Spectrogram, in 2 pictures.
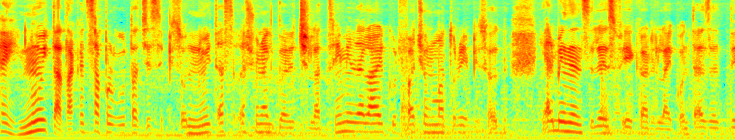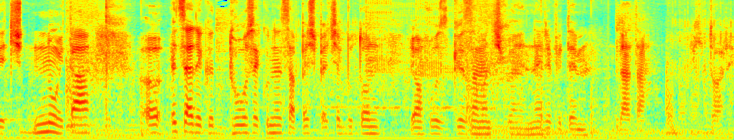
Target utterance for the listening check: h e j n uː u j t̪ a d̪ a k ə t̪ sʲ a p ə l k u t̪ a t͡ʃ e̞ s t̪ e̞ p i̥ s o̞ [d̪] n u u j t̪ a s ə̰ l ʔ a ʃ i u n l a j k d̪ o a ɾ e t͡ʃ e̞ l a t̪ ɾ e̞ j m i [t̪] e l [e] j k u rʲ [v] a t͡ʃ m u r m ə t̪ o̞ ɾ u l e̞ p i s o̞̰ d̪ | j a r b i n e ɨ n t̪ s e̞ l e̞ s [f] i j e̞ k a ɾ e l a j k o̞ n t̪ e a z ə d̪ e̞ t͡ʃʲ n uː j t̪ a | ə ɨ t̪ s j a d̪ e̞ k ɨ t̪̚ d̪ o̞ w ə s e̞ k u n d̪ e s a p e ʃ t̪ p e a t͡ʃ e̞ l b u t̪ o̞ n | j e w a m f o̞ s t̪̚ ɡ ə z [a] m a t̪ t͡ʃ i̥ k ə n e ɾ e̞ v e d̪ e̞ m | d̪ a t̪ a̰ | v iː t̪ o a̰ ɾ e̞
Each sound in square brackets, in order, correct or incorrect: correct, incorrect, incorrect, incorrect, correct, correct

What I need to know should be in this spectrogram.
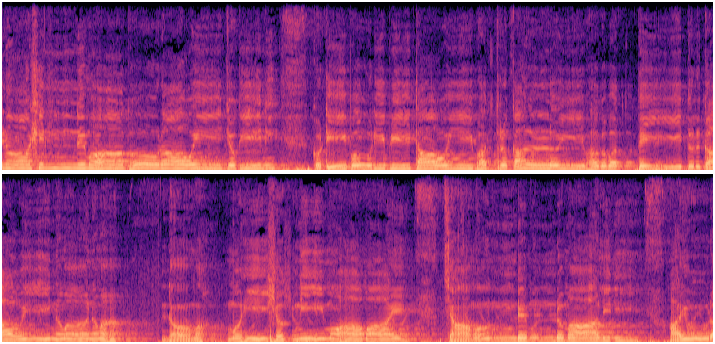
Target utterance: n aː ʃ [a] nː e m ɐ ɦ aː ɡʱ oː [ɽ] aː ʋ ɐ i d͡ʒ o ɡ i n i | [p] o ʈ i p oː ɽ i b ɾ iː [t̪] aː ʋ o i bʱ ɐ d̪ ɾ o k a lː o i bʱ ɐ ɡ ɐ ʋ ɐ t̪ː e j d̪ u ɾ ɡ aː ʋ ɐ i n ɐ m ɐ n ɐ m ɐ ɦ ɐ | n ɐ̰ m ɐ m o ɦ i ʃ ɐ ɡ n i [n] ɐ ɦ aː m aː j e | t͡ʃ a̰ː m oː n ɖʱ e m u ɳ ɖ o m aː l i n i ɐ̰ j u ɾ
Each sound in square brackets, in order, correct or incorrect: incorrect, incorrect, incorrect, correct, incorrect

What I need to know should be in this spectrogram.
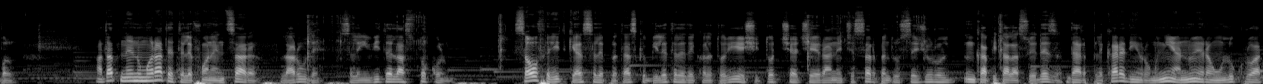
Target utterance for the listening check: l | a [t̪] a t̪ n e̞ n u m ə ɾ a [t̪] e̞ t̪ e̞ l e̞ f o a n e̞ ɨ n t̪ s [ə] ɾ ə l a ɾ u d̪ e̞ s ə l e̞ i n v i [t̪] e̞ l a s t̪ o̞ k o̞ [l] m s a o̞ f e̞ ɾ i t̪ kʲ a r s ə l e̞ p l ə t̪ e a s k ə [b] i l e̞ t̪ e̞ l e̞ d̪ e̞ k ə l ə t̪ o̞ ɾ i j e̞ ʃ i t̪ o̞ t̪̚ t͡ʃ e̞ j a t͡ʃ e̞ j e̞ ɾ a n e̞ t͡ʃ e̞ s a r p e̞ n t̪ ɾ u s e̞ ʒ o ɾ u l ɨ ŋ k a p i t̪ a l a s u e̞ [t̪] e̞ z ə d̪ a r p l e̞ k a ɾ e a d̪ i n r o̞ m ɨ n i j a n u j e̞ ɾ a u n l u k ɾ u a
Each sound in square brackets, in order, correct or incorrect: incorrect, correct, incorrect, correct, correct, correct, incorrect

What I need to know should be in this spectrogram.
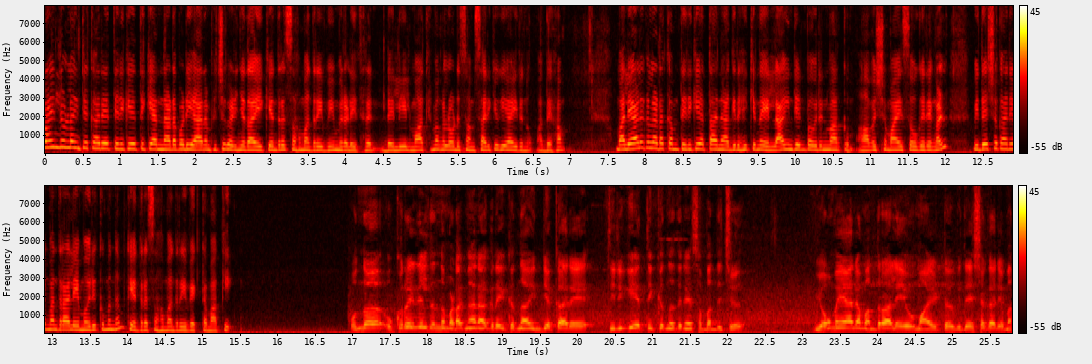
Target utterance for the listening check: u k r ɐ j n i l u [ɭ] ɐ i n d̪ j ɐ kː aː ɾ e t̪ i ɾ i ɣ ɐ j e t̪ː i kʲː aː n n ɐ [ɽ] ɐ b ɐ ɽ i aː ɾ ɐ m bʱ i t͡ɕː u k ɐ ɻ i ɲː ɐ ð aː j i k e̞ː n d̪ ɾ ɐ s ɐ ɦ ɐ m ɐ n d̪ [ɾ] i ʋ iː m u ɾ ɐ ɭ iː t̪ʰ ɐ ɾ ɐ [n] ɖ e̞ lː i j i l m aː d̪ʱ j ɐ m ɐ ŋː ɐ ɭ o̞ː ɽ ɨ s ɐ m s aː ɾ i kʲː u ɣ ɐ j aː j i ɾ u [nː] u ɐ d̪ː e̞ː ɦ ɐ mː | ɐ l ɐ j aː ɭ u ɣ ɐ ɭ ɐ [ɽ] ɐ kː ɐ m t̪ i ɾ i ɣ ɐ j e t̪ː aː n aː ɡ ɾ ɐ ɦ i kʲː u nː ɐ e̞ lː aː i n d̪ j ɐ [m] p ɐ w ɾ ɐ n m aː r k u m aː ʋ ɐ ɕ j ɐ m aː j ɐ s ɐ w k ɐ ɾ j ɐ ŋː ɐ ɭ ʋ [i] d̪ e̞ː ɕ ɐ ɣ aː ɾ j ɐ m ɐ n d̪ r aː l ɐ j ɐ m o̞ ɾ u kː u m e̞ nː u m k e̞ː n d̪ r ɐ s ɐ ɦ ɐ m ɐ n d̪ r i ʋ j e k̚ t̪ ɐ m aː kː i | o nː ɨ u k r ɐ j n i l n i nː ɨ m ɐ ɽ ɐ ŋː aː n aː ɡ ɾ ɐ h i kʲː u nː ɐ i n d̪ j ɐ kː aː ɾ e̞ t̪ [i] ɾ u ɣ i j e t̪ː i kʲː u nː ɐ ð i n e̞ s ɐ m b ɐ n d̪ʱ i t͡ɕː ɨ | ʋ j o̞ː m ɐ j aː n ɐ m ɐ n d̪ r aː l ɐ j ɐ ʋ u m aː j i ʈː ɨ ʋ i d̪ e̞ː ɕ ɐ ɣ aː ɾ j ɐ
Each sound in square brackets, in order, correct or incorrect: incorrect, correct, incorrect, correct, correct, correct, incorrect, correct, correct

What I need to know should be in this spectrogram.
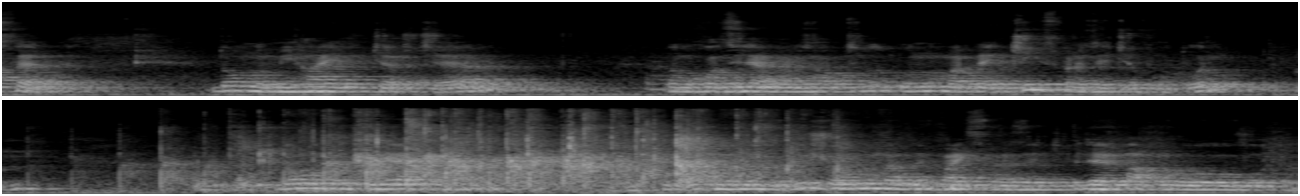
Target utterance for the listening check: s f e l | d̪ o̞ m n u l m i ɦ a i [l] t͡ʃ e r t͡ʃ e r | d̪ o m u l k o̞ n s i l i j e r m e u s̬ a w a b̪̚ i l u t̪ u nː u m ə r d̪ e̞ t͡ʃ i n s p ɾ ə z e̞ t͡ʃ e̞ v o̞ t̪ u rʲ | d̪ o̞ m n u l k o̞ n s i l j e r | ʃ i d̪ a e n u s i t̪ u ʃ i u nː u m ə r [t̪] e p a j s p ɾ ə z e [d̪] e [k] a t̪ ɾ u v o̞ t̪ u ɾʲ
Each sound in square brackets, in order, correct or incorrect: correct, incorrect, correct, incorrect

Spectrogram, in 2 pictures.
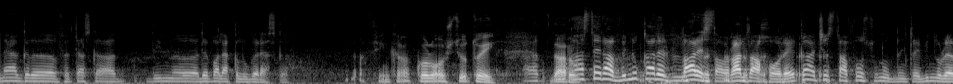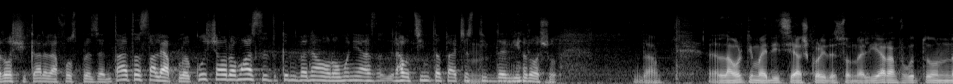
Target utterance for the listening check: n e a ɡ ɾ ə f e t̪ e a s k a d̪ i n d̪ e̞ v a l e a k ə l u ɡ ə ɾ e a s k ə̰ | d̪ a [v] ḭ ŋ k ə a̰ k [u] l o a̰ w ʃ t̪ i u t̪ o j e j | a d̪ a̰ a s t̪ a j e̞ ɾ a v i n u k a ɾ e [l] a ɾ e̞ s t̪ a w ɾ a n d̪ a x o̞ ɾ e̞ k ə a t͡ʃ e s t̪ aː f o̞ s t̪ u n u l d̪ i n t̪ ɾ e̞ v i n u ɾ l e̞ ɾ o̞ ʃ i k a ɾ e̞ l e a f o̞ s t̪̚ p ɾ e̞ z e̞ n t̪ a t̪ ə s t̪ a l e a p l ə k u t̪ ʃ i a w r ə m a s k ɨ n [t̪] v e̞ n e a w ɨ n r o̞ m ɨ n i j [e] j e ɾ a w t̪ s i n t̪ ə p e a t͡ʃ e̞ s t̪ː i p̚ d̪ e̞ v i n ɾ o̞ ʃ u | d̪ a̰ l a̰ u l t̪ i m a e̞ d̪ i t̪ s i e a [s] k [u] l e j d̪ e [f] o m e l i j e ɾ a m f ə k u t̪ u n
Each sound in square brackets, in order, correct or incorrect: incorrect, incorrect, correct, incorrect, incorrect, incorrect, incorrect, incorrect

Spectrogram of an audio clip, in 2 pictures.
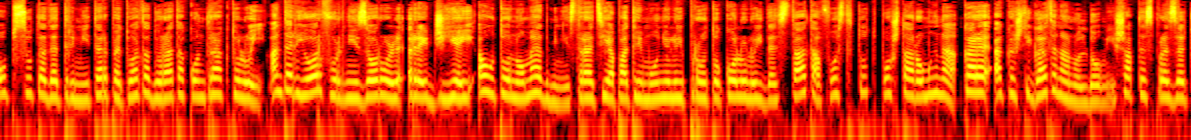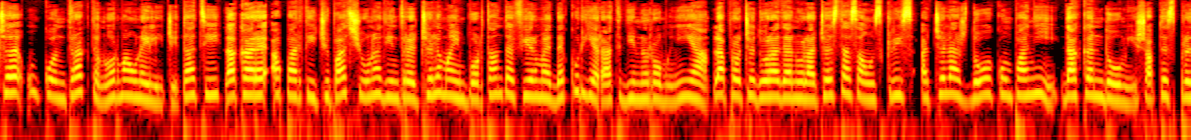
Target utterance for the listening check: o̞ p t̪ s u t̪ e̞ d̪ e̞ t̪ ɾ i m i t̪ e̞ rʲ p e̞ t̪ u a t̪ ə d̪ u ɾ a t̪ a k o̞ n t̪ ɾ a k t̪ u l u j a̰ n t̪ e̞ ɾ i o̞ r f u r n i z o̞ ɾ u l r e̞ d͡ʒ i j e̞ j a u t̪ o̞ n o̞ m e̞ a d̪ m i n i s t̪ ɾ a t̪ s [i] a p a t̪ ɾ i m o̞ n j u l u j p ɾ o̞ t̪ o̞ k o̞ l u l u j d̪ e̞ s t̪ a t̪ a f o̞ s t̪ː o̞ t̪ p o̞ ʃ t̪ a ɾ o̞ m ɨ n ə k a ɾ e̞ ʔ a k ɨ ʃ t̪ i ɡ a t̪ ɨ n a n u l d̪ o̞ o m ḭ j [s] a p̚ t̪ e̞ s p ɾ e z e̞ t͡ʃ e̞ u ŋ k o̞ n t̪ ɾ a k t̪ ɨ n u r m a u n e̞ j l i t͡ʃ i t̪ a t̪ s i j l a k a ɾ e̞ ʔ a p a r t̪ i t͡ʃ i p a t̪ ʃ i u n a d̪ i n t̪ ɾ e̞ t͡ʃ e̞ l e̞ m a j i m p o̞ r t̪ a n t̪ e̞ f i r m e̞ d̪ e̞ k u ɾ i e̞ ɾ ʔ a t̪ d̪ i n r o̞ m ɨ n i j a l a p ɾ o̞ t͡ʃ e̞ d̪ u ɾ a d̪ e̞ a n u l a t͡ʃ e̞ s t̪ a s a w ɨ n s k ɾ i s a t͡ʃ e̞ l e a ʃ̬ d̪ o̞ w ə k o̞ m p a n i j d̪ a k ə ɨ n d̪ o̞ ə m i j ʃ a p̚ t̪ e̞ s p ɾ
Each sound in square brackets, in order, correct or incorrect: correct, incorrect

